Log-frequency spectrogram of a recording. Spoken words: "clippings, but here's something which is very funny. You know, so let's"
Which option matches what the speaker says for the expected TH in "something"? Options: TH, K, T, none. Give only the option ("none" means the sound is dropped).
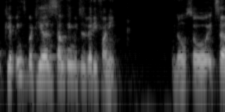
T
